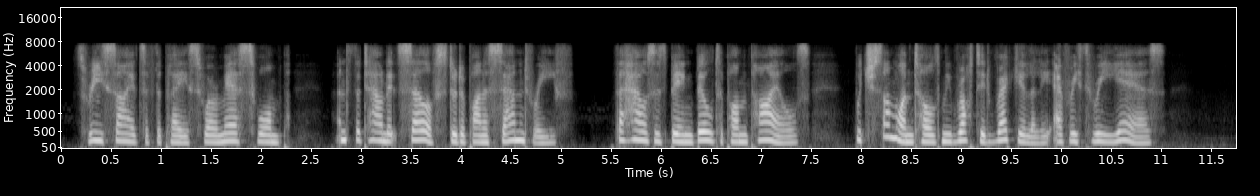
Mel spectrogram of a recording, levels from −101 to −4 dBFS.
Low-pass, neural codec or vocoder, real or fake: 7.2 kHz; codec, 16 kHz in and 24 kHz out, 0.8 kbps, FocalCodec, streaming, 65536 codes; fake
